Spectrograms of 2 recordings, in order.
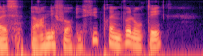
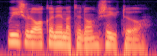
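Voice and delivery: ordinary delivery, nothing marked

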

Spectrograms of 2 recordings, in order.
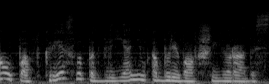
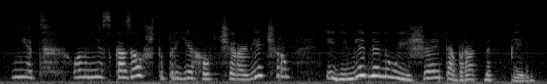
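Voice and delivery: higher, lightly voiced woman; worried Louise; 11 semitones higher, 3 dB louder than usual. A narrator's reading. Woman reporting the stranger's departure, worried. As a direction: answer with mild agitation.

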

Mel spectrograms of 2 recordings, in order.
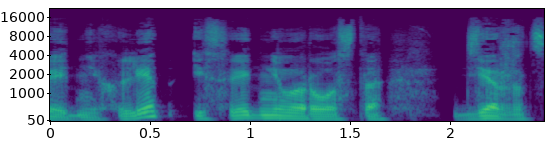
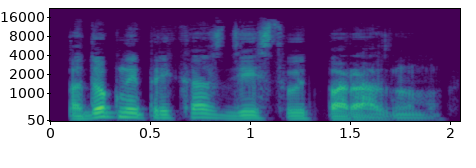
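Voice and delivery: ordinary delivery

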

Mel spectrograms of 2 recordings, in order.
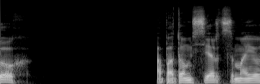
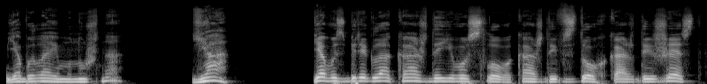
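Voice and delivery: higher, rushing plea of devotion; passionate outpouring; 6 semitones higher than usual. Acted. Grieving woman tells how she believed in him, higher and passionate. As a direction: pour it out as if no one else understood. Woman pours out her love.

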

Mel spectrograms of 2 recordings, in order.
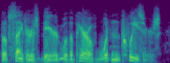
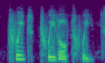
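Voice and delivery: birdlike chirping; 5 semitones higher, slower than usual. Acted. Birdcall answers Sturm about the engine in higher birdlike chirps. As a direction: chirp it like a little bird.

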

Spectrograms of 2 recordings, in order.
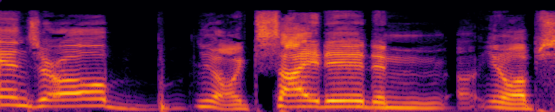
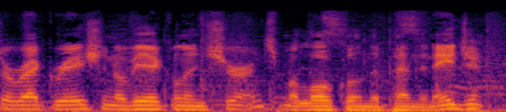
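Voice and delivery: ad read; 4 semitones lower, 4 dB quieter than usual. Acted. Host reads sponsor ad.

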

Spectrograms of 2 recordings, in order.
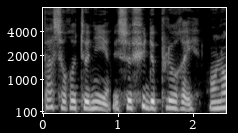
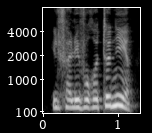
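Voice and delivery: louder, indignant reproach; furious scolding; 7 dB louder than usual. A narrator's reading. Phébé scolds Mac for sneezing, furious. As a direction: scold him for the noise. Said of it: "s'écria Phébé furieuse".

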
